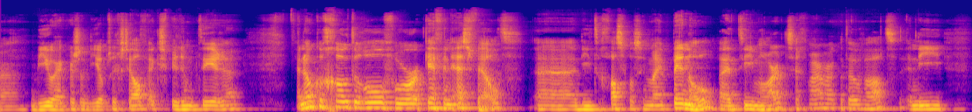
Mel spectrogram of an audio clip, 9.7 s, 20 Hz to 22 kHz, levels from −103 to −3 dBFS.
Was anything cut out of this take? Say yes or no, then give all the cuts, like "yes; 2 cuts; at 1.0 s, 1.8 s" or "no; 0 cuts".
no; 0 cuts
